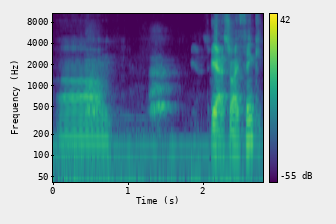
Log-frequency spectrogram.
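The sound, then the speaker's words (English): A dog barks a few short, sharp times near the end, after a longer tonal vocal sound earlier on. A low, steady hum runs underneath throughout. “Dog barking. Sorry for the dog barking, people. There's a dog.”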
